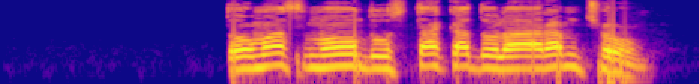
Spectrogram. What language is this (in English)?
Domaaki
